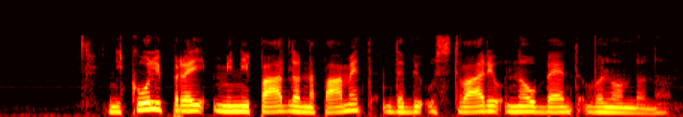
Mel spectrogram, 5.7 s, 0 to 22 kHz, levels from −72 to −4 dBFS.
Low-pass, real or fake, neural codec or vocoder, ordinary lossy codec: 7.2 kHz; real; none; MP3, 96 kbps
